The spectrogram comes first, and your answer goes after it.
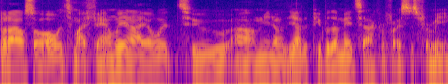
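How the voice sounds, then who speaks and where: Over noticeable background noise, a man with a Canadian accent speaks at a fairly low pitch. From Canada, Brampton Ontario. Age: 30s. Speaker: professional soccer player. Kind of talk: interview. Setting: studio. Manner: many fillers and repetitions.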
